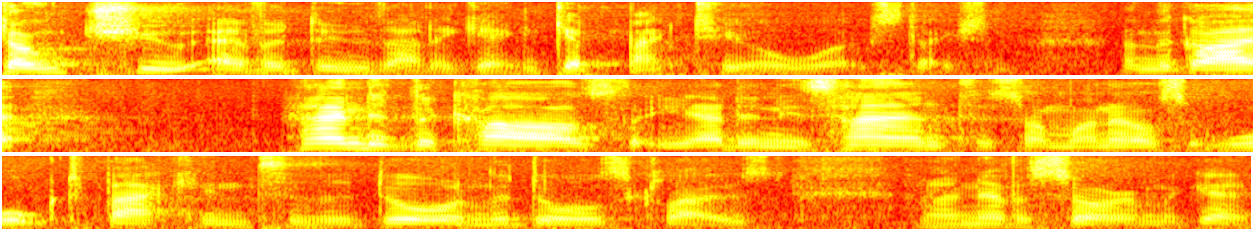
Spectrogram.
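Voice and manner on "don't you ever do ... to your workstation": put-on loud aggressive whisper, lower pitch. Retelling how a man scolded a helper in a queue: imitating loud aggressive whispers. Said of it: "he's whispering na-, loud, aggressive whispers".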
